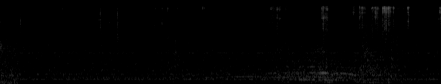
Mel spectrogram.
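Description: Near silence with faint, scattered small clicks and handling noises, more frequent near the end: hands fitting a small eye bolt with a key ring into a wooden board.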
